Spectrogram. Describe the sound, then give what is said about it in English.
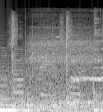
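A squeaky lorry rumbles past with strong low-end drone, while thin high-pitched squeals and whines cut in and out above the engine noise. “and that is the squeakiest lorry in the world.”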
